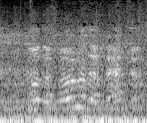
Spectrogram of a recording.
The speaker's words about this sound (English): This must be the oldest bus in the system. It's sort of like a hybrid of a transit bus and a school bus in this design.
